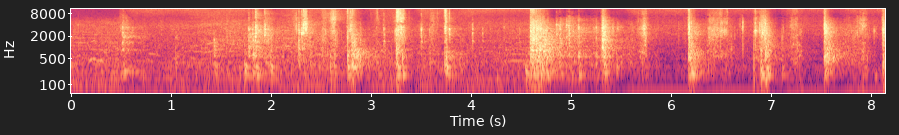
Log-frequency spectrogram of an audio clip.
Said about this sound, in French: Enfin, la porte de l'immeuble s'ouvre et apparaît Gérard.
